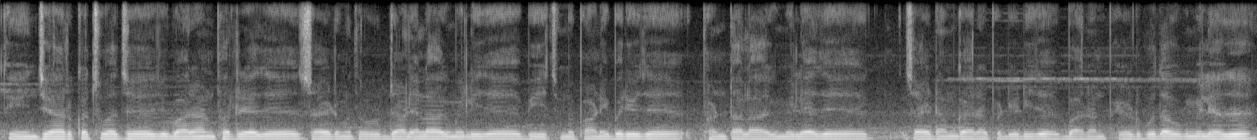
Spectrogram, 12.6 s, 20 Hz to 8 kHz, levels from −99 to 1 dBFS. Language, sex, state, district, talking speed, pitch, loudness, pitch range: Marwari, male, Rajasthan, Churu, 180 wpm, 125 Hz, -16 LUFS, 120-125 Hz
